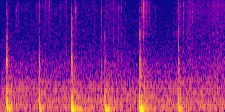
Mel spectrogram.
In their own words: Can you hear that hollow sound? That's how you know your soda bread's done.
